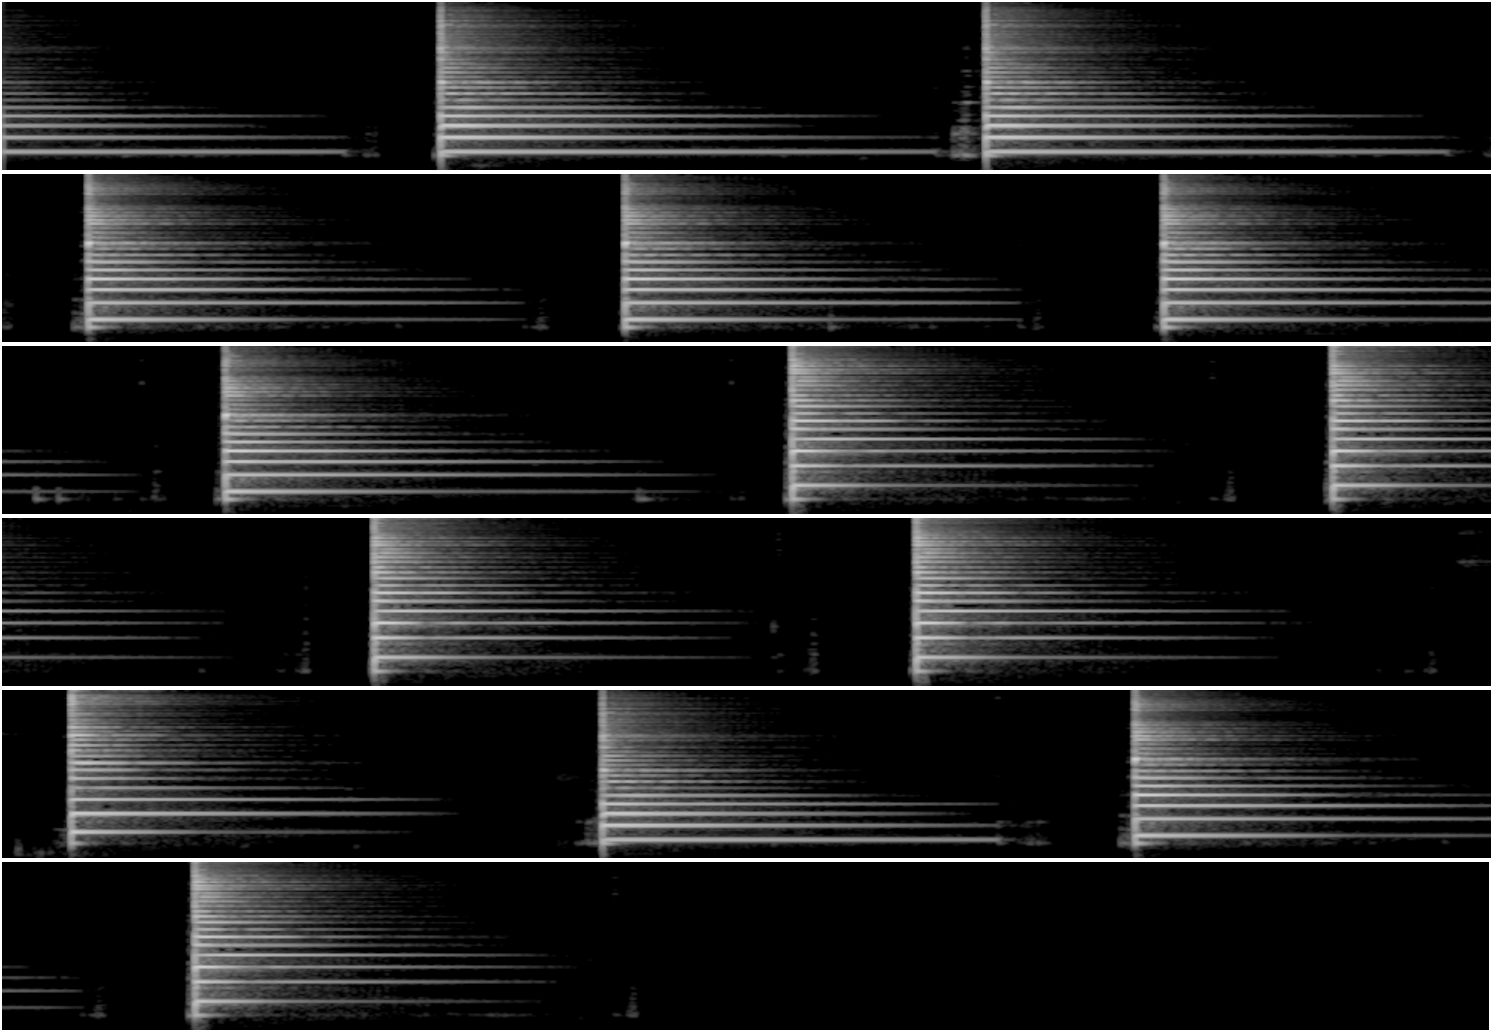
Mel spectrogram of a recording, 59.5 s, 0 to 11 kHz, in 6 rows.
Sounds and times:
Music: 0.0s - 16.9s, 17.6s - 27.7s, 28.7s - 31.3s, 32.2s - 34.9s, 35.8s - 38.4s, 39.8s - 42.8s, 43.6s - 53.5s.

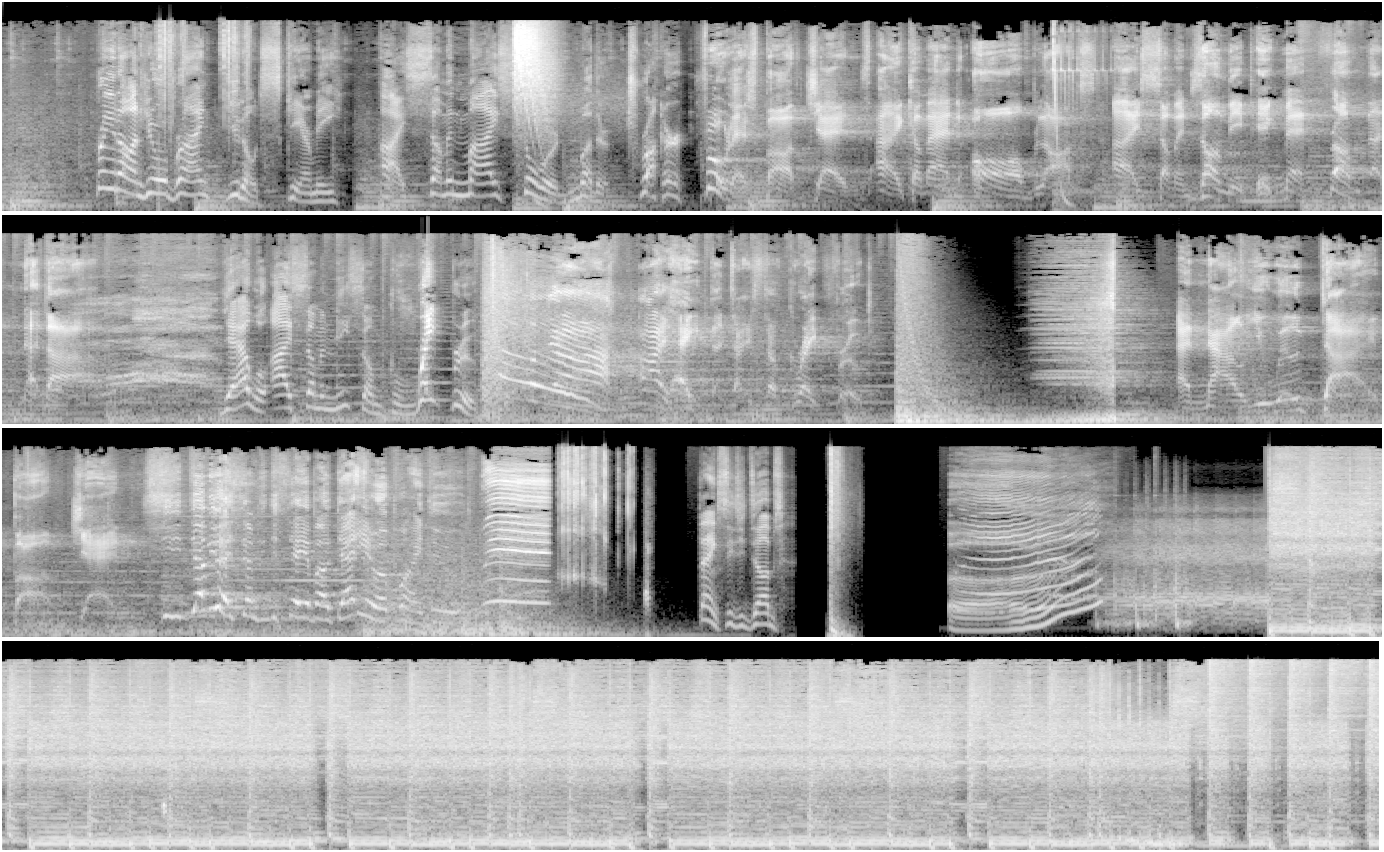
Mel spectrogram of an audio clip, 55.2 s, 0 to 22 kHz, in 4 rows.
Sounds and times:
Music: 0.0s - 32.6s, 38.6s - 55.1s
Speech: 1.0s - 22.6s, 25.6s - 33.1s, 34.6s - 35.5s.

